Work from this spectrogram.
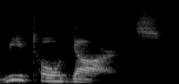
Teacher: we'll make weave really big and told a little bit small and then Yarns will make big again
